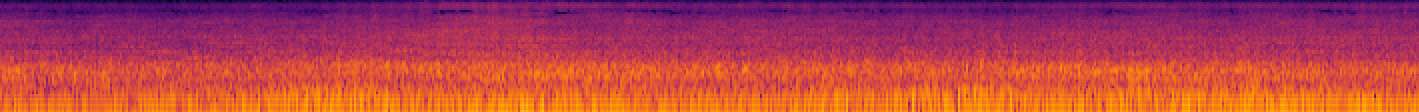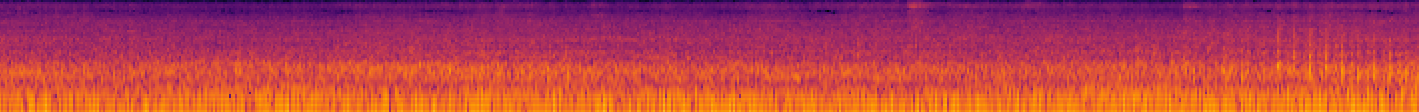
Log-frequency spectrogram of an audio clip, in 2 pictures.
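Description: A freight train's covered hoppers and tank cars rolling across a trestle overhead: a steady rumble of steel wheels on rail.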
